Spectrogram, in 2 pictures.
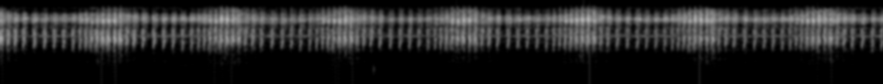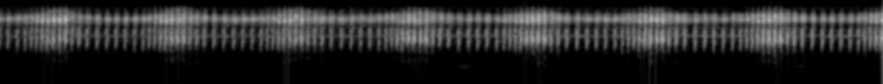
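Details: A cicada, known in Nepali as jhyaukiri, sings a shrill, high buzz swelling and fading about twice a second in dense forest; its song is believed to announce that sunset is near.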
